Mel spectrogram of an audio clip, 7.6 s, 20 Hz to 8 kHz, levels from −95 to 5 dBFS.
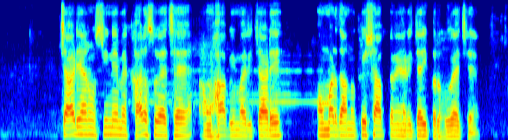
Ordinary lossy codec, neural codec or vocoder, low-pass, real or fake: Opus, 24 kbps; none; 7.2 kHz; real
